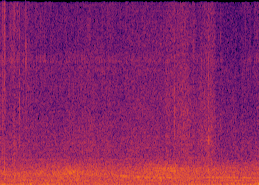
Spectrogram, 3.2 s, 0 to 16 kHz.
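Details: Honey bees at their hives during an end-of-summer inspection on 22 September, giving a dense, steady, noisy buzz that holds without pause for the whole stretch, with no voices over it.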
